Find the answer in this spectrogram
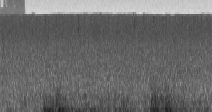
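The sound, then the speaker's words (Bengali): Heavy rain pours steadily in a sudden storm while two deep rolling rumbles of thunder swell and fade in turn. “হঠাৎ প্রচণ্ড ঝড় উঠল তার সাথে ব্যাপক বৃষ্টি আর তার সাথে বজ্র বিদ্যুৎ”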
